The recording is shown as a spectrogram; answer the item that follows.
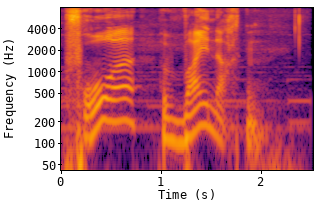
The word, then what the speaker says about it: Frohe Weihnachten: How's it pronounced? Frohe Weihnachten.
